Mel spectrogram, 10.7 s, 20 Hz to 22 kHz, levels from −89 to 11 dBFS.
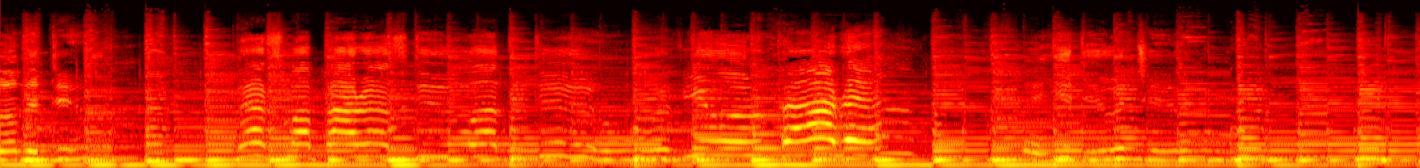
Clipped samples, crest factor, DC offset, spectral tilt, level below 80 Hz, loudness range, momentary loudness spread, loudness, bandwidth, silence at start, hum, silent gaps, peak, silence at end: under 0.1%; 18 dB; under 0.1%; -5.5 dB/octave; -56 dBFS; 4 LU; 9 LU; -20 LUFS; 14 kHz; 0 s; none; none; -2 dBFS; 0 s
